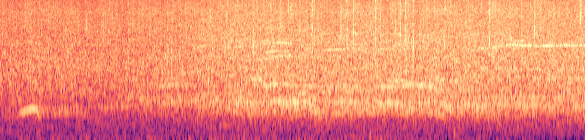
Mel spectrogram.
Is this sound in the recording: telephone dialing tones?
no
